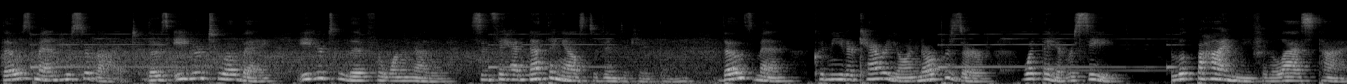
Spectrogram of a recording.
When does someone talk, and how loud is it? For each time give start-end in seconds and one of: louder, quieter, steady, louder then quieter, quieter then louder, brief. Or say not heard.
0.0-13.4 steady.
